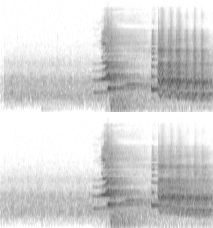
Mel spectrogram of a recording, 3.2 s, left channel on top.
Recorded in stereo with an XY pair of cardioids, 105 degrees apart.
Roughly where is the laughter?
Ahead.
